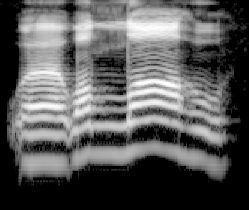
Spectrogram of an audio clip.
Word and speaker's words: Wallahu: Wallahu, the word Allah, the lam in the word Allah must be pronounced. – Heavy. – With a heavy sound. Wallahu. Heavily. Yeah? Full mouth. Wallahu. Bima ta'maluna khabir.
